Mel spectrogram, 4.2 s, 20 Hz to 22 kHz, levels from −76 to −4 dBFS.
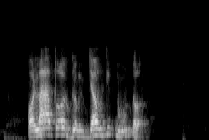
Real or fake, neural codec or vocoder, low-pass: fake; codec, 24 kHz, 1.5 kbps, HILCodec; 5.4 kHz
